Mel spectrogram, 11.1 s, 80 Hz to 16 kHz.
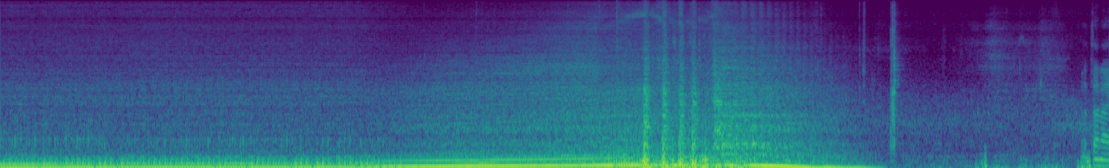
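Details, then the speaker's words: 940 big turbo with new Deka 630cc injectors and new matched chips: rising pull then uneven stutter and crackle as soon as it gets hard into boost; breaking up badly, misfiring under boost. "you've just seen that little clip but i took it out for a little run and uh it's breaking up terribly as soon as you try and get into boost hard it breaks up"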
